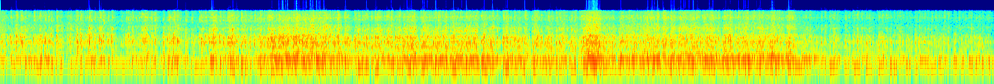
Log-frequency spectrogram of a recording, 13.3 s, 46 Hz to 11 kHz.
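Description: Camaro drag car's V8 engine idling loudly and steadily. It picks up a little about four seconds in, with a sharp click near eight seconds.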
